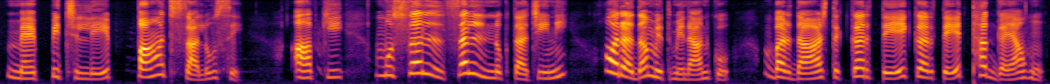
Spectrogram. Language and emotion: Urdu, disgusted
